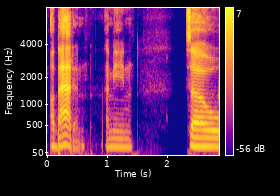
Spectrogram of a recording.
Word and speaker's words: Abaddon: In Guild Wars lore, his name is Abaddon. In reality, in our world, it's actually Abaddon.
